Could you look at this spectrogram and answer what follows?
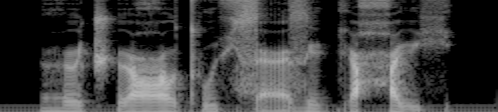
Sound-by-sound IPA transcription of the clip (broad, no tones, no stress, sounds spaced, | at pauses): ɦ ø t͡ʃʼ ø ʕ o tʼ u ç z æ̰ z i k i ħ i ç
